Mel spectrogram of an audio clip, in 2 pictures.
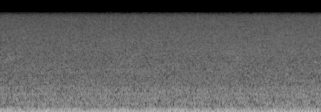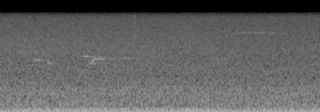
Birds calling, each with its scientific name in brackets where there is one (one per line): American Robin (Turdus migratorius)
